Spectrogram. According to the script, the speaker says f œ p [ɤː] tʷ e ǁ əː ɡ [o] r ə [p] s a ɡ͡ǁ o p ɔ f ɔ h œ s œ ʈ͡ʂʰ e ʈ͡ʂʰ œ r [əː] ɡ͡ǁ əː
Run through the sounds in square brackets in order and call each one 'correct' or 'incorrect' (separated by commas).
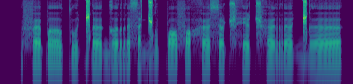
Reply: correct, incorrect, incorrect, correct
